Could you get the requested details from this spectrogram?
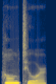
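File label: "home tour", English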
